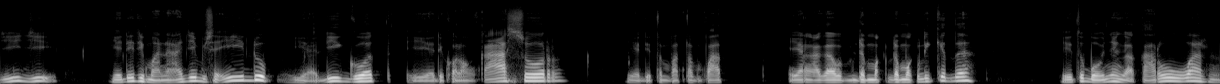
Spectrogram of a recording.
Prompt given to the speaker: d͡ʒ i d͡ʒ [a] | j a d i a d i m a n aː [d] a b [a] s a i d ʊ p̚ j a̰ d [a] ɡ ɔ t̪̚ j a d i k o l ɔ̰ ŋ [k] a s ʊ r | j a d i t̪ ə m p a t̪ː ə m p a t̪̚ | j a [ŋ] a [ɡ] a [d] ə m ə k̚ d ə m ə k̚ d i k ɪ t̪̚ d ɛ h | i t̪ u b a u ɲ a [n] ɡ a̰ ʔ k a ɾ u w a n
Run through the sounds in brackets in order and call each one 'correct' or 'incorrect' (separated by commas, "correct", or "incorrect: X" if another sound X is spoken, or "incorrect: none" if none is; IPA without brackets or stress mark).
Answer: incorrect: i, incorrect: d͡ʒ, incorrect: i, incorrect: i, correct, correct, correct, correct, incorrect: ŋ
